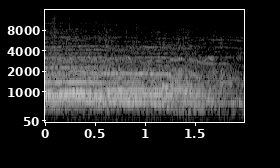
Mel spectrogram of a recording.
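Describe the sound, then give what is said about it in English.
A crowd cheers and whoops for the Cincinnati Bengals before a game against the Los Angeles Rams, a dense, sustained roar of voices that tapers off slightly toward the end. “How about how many people are cheering for the Cincinnati Bengals?”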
